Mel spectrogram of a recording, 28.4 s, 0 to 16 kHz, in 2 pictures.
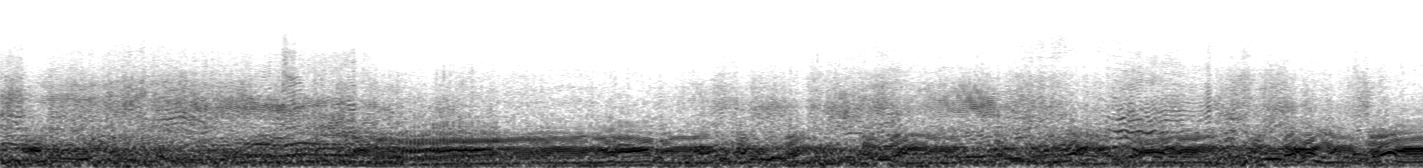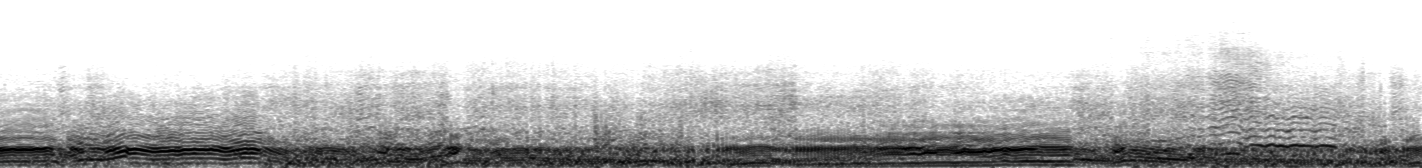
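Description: Husqvarna FC 450 four-stroke single-cylinder motocross engine being ridden hard, its revs rising and falling over and over with the throttle and gear changes. The revs waver quickly up and down about halfway through.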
